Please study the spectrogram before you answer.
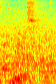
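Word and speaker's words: Puig: Now he's going to say it's Peach, and it's P-U-I-G, and it's because of a French name and generation where they have done that, but it's spelled P-U-I-G.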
